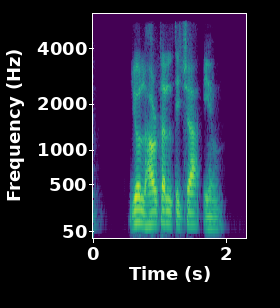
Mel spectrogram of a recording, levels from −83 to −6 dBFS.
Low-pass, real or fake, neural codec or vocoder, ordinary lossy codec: 5.4 kHz; fake; codec, 16 kHz, about 1 kbps, DyCAST, with the encoder's durations; AAC, 32 kbps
